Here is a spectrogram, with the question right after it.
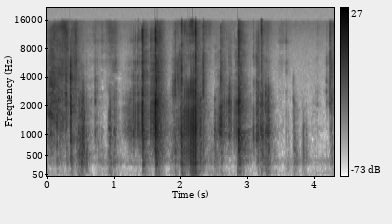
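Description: A hand slowly lifts and turns single pages of a glossy paper camping guide lying open on a table, rubbing the paper as it goes. Crisp, crinkly rustles and soft tearing-like swishes rise and fall in bursts, centered in the midrange with little low end. The sounds thin out to a few faint brushes near the end.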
